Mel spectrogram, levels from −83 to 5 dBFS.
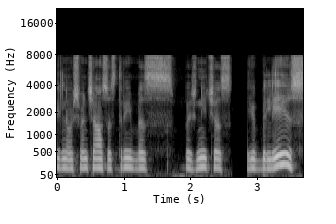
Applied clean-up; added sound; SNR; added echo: none; none; none; none.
